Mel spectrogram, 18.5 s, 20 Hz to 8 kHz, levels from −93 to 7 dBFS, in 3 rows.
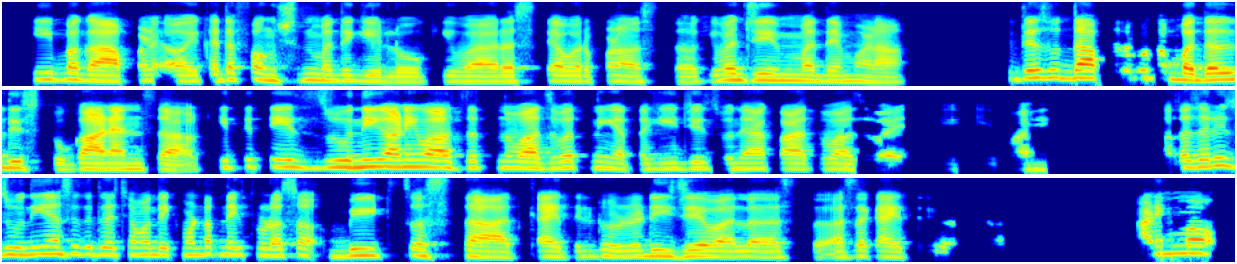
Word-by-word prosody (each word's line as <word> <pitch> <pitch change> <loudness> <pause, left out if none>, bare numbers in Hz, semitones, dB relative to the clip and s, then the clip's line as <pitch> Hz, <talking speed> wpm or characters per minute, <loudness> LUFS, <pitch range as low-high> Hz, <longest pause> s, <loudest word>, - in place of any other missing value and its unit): की 190 0 -3
बघा 180 -4 +2
आपण 150 +2 +3
अ, 150 - -1
एखाद्या 170 +5 -2
फंक्शनमध्ये 165 -3 -2
गेलो 130 -3 -5
किंवा 140 -1 -1
रस्त्यावर 140 +2 -2
पण 150 - -2
असतं 135 -1 -5
किंवा 175 +3 +1
जिममध्ये 165 -3 0
म्हणा 135 -4 -3 0.6
तिथे 225 +4 +2
सुद्धा 230 -1 +6
आपल्याला 225 -1 0
बदल 180 +1 +6
दिसतो 180 -4 -3
गाण्यांचा, 150 -3 +5
की 195 - -6
ते 210 0 0
जुनी 195 +2 +4
गाणी 205 0 +7
वाजत 185 -1 +3
वाजवत 175 +1 +2
नाही 175 -3 -4
आता, 145 -1 -4
ही 155 +2 -6
जी 170 - -3
जुन्या 160 0 -3
काळात 150 0 0
वाजवायची. 150 0 -6 1.1
आता 195 - -3
जरी 210 +4 0
जुनी 215 0 -1
असली, 225 0 -1
तरी 215 - -7
त्याच्यामध्ये 205 -1 -2
एक - - -28
म्हणतात 205 +1 -3
ना 210 - +1
एक 205 - -8
थोडसा 195 0 -2 0.2
बीट्स 190 0 -1
असतात, 170 -5 +1
काहीतरी 155 0 0
थोडं 165 -1 -4
डीजेवालं 160 -2 0
असतं 145 -1 -12
असं 150 +3 -4
काहीतरी 155 0 -2
असतं. 145 - -23 0.7
आणि 225 +2 0
मग 245 0 +5
170 Hz, 180 wpm, -25 LUFS, 150-195 Hz, 1.1 s, गाणी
